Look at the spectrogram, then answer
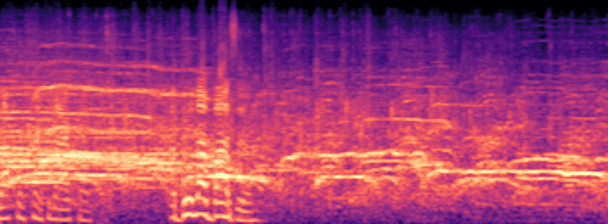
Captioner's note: audience cheering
